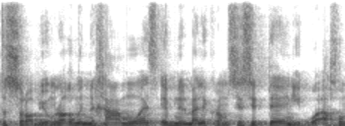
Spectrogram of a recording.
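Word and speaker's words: Khaemwaset: خاء-مواس ده هو اسمه أصلا خاء-ام-وست بس بتتنطق خاء-مواس.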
